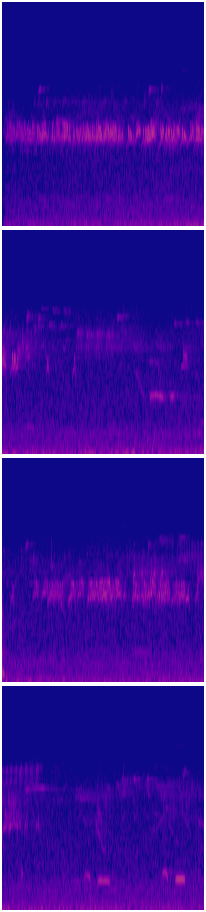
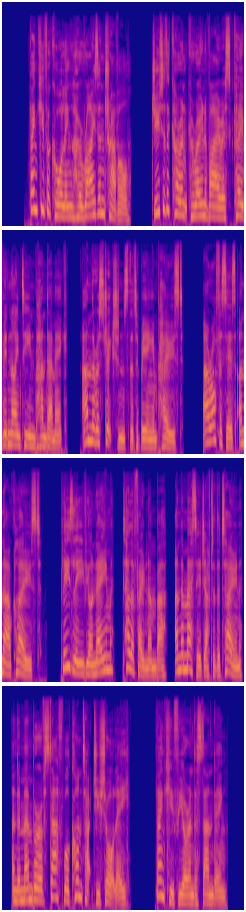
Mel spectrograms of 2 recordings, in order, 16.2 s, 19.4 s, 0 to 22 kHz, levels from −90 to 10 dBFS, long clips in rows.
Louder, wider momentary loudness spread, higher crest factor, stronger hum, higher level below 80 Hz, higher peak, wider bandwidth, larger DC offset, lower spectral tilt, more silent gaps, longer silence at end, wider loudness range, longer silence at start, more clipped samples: second, -55 LUFS vs -23 LUFS; first, 12 LU vs 6 LU; about the same, 18 dB vs 16 dB; neither; second, -68 dBFS vs -56 dBFS; second, -40 dBFS vs -8 dBFS; first, over 20 kHz vs 17 kHz; neither; about the same, -4 dB/octave vs -3.5 dB/octave; second, none vs 2.58-3.00 s, 6.16-6.40 s, 8.47-8.85 s, 10.57-10.84 s, 11.95-12.09 s, 12.98-13.12 s, 14.50-14.70 s, 17.10-17.57 s; second, 0 s vs 0.35 s; first, 10 LU vs 1 LU; second, 0 s vs 0.55 s; neither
